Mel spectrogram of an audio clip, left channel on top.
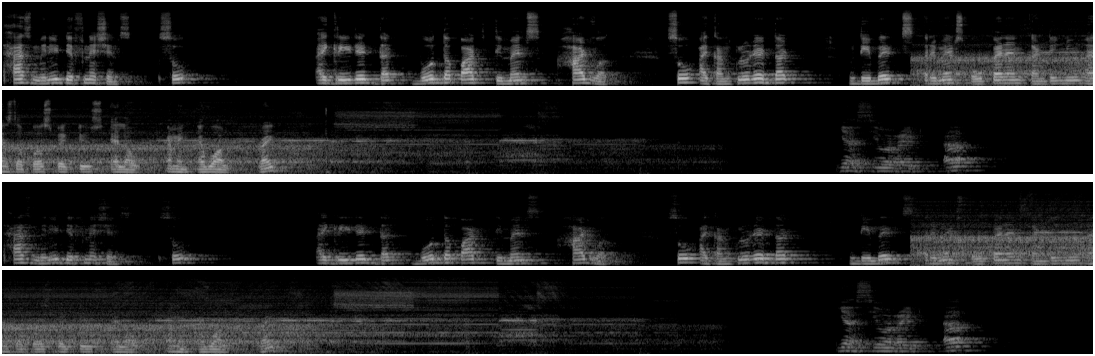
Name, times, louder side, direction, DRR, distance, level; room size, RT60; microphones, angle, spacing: voice 1, 0.0-1.3 1.6-1.8 3.1-6.1 6.7-7.9 8.5-12.3 12.6-13.2 13.5-13.6, left 6 dB, 65° left, 11 dB, 0.4 m, -30 dB
sound 1, 9.1-18.1, right 2 dB, 60° right, 0.9 m, -40 dB
voice 2, 19.2-20.5, right 2 dB, 85° right, -1 dB, 2.9 m, -42 dB
9.3 x 6.5 x 3.1 m, 0.71 s
head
